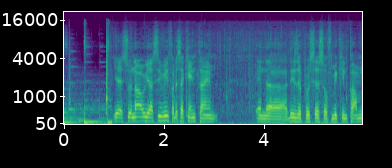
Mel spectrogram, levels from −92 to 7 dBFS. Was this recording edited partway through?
yes; 1 cut; at 1.0 s

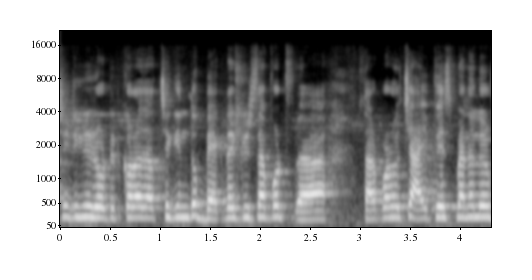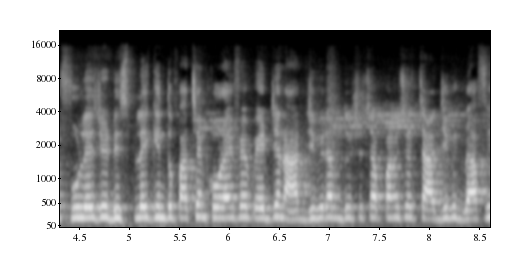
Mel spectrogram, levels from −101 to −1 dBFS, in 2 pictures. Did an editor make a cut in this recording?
no; 0 cuts

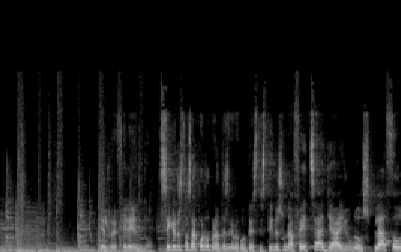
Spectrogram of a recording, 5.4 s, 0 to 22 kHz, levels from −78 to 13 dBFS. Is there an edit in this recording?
yes; 2 cuts; at 1.2 s, 2.1 s

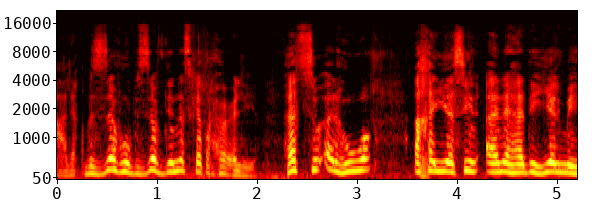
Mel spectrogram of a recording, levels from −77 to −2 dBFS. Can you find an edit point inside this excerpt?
no; 0 cuts

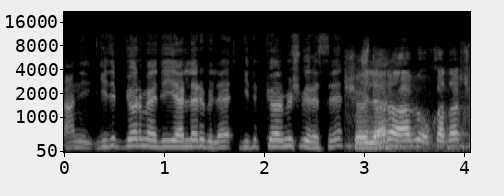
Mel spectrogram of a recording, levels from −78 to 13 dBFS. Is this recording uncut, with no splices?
no; 1 cut; at 2.8 s

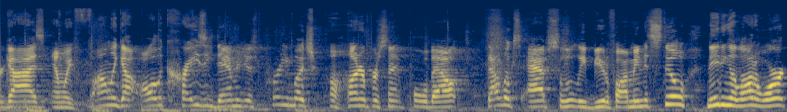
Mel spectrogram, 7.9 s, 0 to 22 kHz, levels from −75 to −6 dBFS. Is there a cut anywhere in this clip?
no; 0 cuts

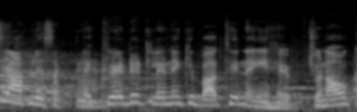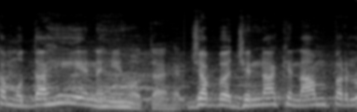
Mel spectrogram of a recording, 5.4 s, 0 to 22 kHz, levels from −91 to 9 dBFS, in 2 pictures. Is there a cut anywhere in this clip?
yes; 1 cut; at 4.0 s

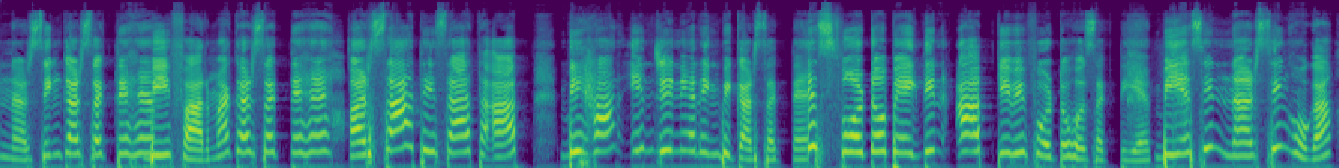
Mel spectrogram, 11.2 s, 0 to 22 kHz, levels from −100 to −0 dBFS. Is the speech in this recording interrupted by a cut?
yes; 4 cuts; at 1.2 s, 2.8 s, 6.7 s, 9.6 s

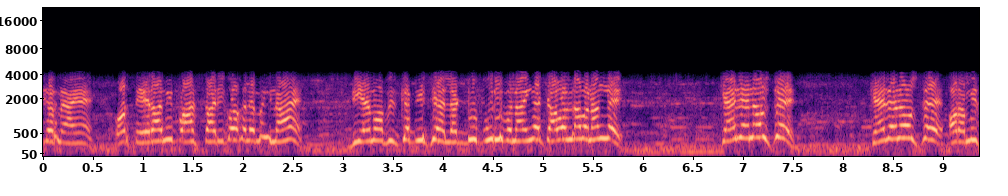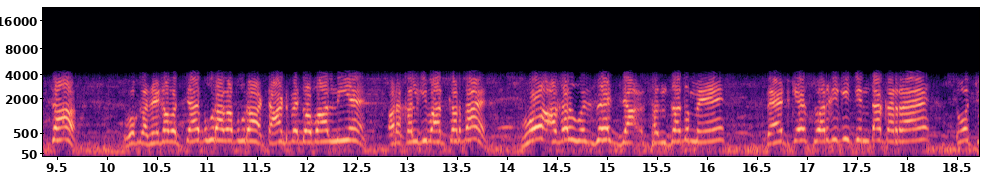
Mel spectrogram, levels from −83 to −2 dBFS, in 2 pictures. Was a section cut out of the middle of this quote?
no; 0 cuts

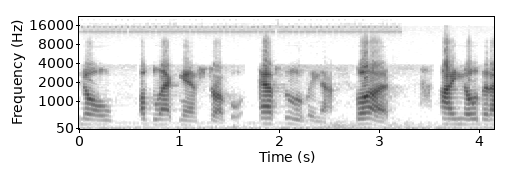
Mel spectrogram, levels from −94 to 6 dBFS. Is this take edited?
yes; 1 cut; at 2.6 s

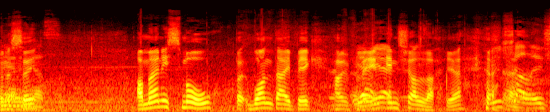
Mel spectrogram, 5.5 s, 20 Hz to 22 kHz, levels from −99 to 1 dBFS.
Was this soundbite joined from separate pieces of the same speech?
no; 0 cuts

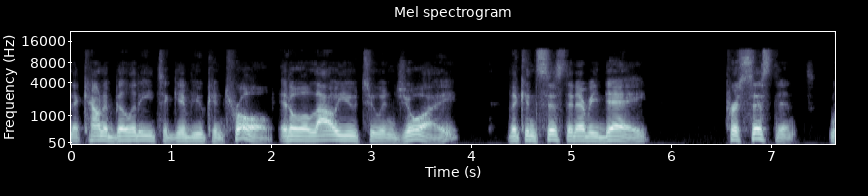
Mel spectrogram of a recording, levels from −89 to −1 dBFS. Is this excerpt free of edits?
no; 1 cut; at 2.0 s

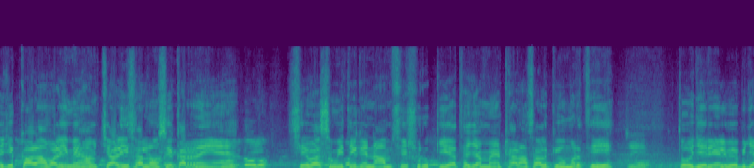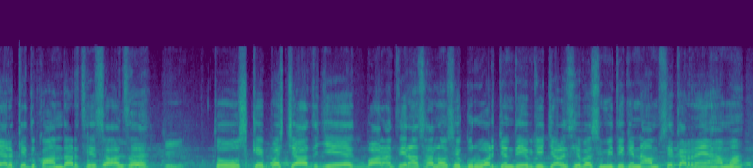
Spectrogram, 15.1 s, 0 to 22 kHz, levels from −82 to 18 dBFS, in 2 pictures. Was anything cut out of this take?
no; 0 cuts

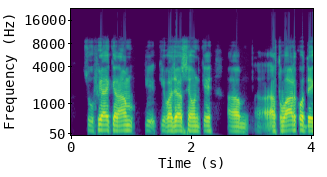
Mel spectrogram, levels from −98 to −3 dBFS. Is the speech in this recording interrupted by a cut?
no; 0 cuts

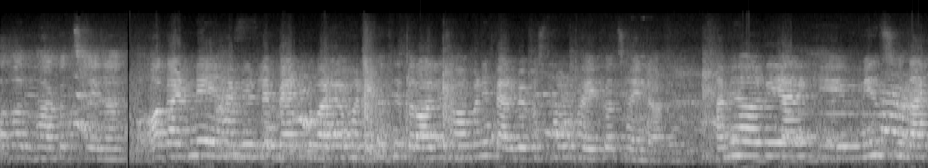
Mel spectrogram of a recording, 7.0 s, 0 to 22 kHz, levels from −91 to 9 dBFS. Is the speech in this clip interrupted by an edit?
yes; 1 cut; at 0.9 s

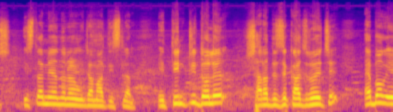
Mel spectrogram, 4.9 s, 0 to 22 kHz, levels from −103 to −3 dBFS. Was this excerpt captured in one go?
yes; 0 cuts

